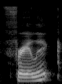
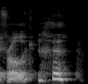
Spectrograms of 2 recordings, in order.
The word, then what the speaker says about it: Froelich: I don't think I pronounce it right, but it's Froelich. Oh, Froelich. So not Froelich, Froelich. I don't know. If you ask a German person, they'll probably correct me, so I wouldn't trust me.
